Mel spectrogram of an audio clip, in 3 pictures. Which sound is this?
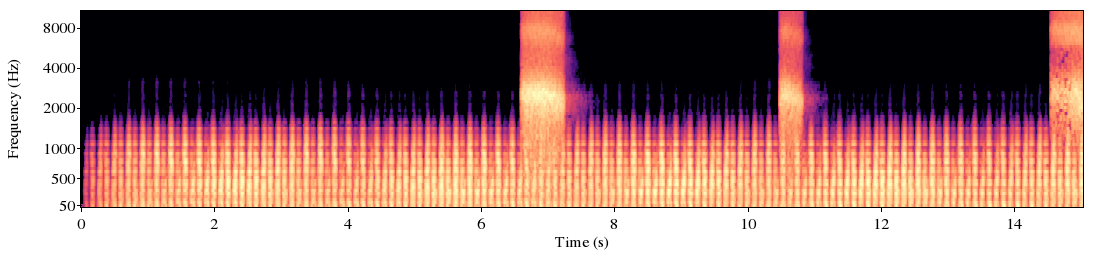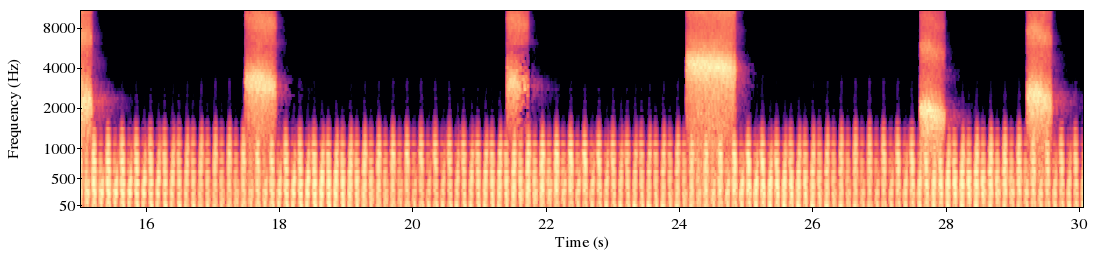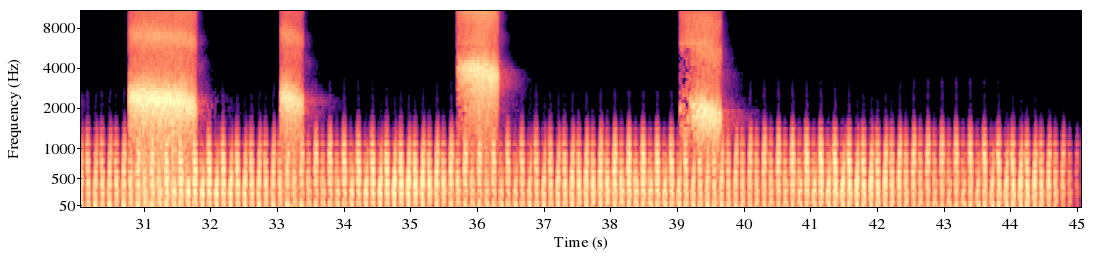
Machinery BL
Various artificially created machine or machinery sounds.
Made on Knoppix Linux with amSynth, Sine generator, Ladspa and LV2 filters. A Virtual keyboard also used for achieving different tones.
Factory, Machine, Machinery, Mechanical, SyntheticAmbience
